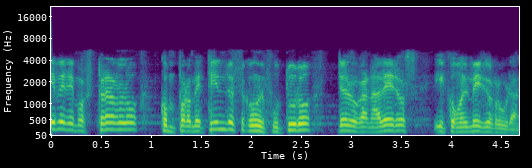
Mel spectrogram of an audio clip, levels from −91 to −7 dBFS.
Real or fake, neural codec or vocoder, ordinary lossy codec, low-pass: real; none; Opus, 32 kbps; 5.4 kHz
